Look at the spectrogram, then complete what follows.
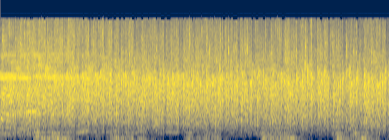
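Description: Audience applauding a performer's bow, dense and steady clapping.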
